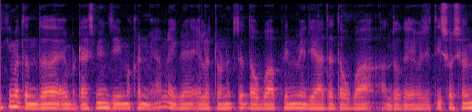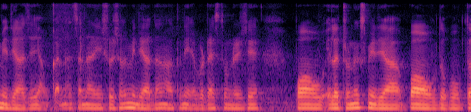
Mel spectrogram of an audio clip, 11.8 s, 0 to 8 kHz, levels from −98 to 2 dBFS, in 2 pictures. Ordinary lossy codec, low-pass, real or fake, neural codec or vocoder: none; 7.2 kHz; real; none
